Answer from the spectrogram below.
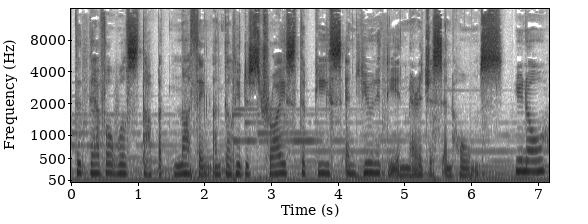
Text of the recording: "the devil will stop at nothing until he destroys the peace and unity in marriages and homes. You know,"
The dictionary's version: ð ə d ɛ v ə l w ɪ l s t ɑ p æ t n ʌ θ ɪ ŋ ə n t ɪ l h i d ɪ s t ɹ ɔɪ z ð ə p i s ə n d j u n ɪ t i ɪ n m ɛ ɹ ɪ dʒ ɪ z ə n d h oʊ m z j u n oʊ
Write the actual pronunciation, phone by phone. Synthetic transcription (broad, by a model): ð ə d ɛ v ə l w ɪ l s t ɑ p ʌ t n ʌ θ ɪ ŋ ə n t ɪ l h i d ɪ s t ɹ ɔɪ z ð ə p i s ə n d j u n ɪ t i ɪ n m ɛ ɹ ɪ dʒ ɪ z ə n d h oʊ m s j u n oʊ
